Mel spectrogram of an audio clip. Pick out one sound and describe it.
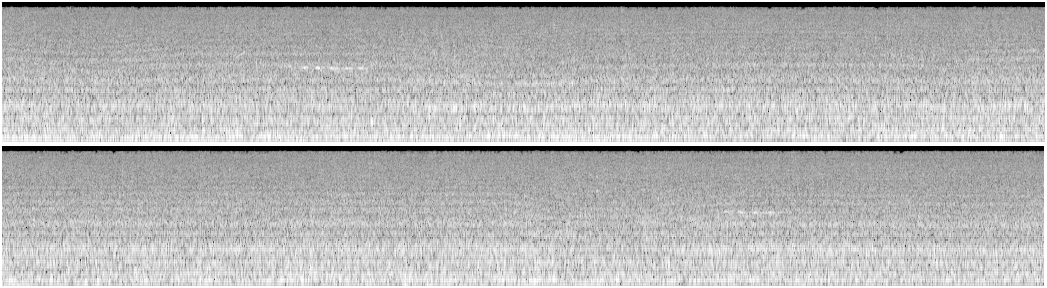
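A small waterfall splashes and rushes steadily over rocks.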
